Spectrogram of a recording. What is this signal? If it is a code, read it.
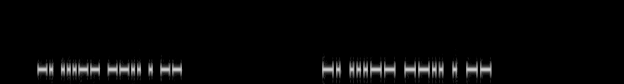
Morse code, heard as a keyed tone, about 42 wpm, 700 Hz. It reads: N3ZEM N3ZEM
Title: Speed Racing - USA 1x3 Call Signs 35wpm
